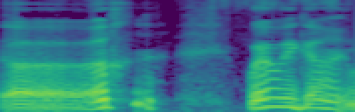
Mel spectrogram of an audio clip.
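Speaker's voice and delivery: lightly acted high-pitched bewilderment; mock protest while dragged. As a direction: pitch it way up, as if tugged along by a collar. Acting Todoroki being dragged by collar.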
